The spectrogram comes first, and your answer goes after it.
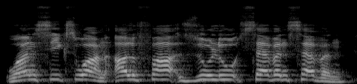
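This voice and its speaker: High-pitched Polish man on radio duty. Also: slow pace, noisy background. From Poland. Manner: repetitive, clipped phrases. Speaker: CB radio operator. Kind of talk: radio contact calls with spelled-out call signs.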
